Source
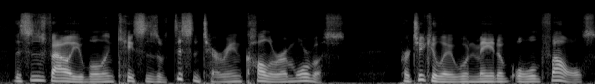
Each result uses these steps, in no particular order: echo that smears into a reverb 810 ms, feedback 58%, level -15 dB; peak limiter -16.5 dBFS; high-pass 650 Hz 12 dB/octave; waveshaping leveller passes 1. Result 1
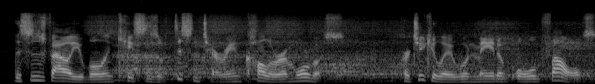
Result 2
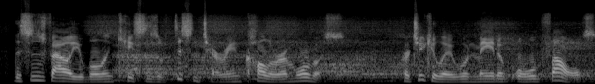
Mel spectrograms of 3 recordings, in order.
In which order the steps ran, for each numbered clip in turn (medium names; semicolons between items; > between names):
echo that smears into a reverb > waveshaping leveller > peak limiter > high-pass; echo that smears into a reverb > peak limiter > waveshaping leveller > high-pass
